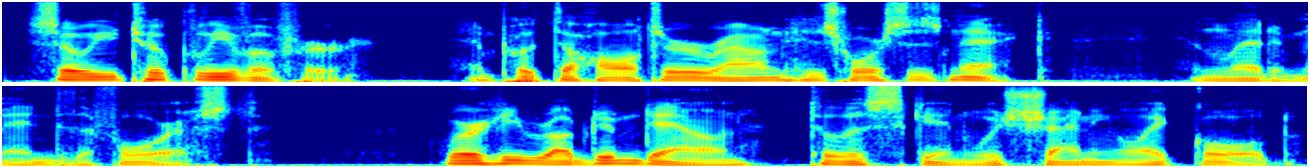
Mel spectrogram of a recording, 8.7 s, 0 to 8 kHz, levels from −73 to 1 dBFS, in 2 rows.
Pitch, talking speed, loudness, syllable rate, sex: 90 Hz, 220 wpm, -19 LUFS, 5.6 syllables/s, male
